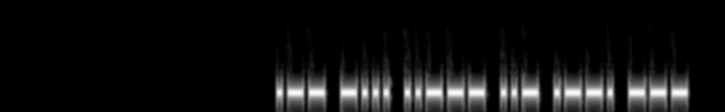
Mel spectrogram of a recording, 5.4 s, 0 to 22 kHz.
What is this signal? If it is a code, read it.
Morse code, heard as a keyed tone, about 32 wpm, 700 Hz. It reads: WB2UPO
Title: USA Call Signs - 6 Characters - Repeated 3x - 30wpm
